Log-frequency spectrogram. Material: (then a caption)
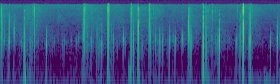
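Metal mesh. The small, hollow metal mesh grille over the right capsule of a handheld stereo recorder is scratched with a pink rubber-bristle brush. The result is a quick, irregular run of sharp, dry crackling snaps and pops with broad, bright transients over a low rumbly bed.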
